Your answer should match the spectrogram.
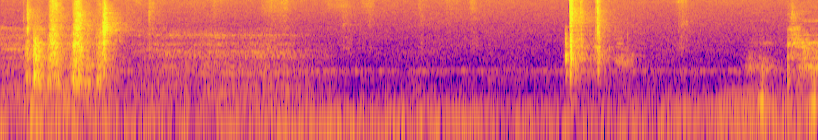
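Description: Small plastic clicks as the legs of a plastic toy droid are snapped back into their joints: a quick few clicks at the start, then a single sharp click about three seconds in.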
